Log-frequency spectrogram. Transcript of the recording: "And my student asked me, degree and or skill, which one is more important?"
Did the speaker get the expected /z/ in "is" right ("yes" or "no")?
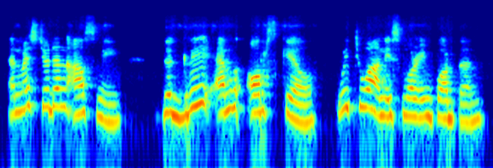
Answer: no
